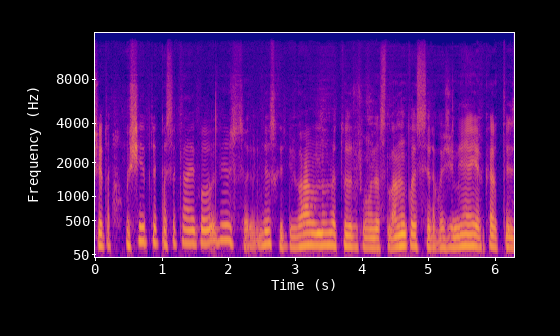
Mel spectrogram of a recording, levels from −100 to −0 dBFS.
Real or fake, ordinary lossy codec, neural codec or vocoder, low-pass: fake; AAC, 96 kbps; codec, 44.1 kHz, 2.6 kbps, SNAC; 14.4 kHz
